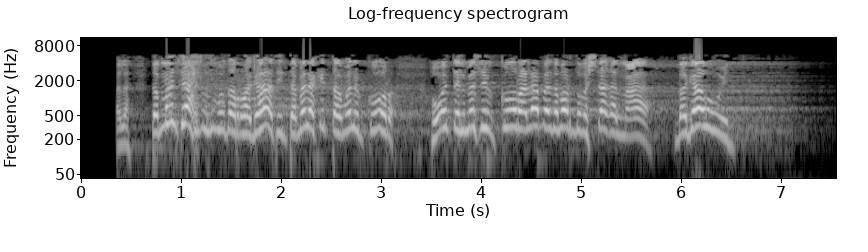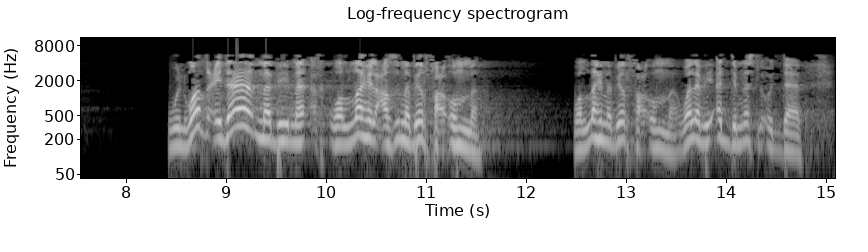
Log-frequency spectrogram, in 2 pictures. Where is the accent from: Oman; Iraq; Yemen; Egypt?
Egypt; Damietta, Damietta Governorate; انا مثلا من دمياط، ناس انا ضيف عليكم النهارده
